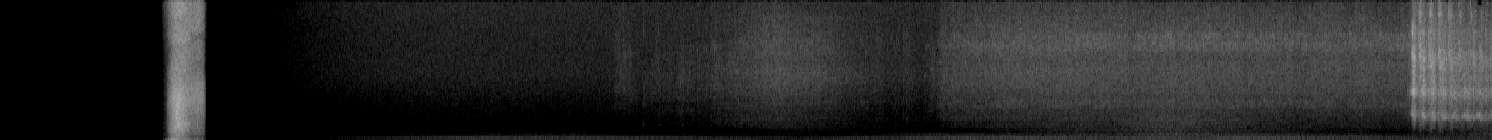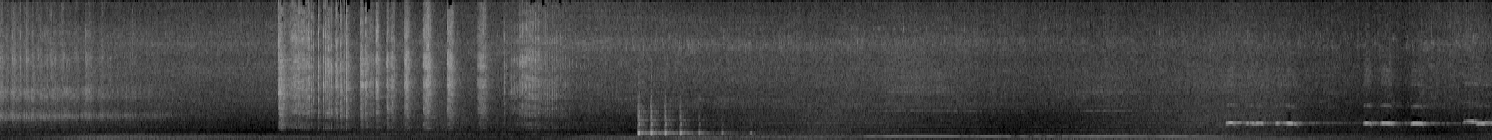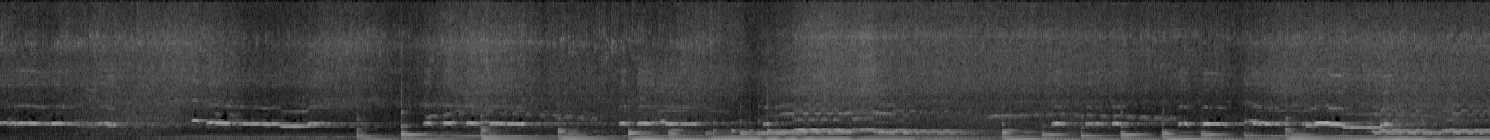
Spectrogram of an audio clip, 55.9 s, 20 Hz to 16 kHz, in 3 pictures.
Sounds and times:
Flute: 26.6 - 55.9
Whistle: 29.4 - 55.9.

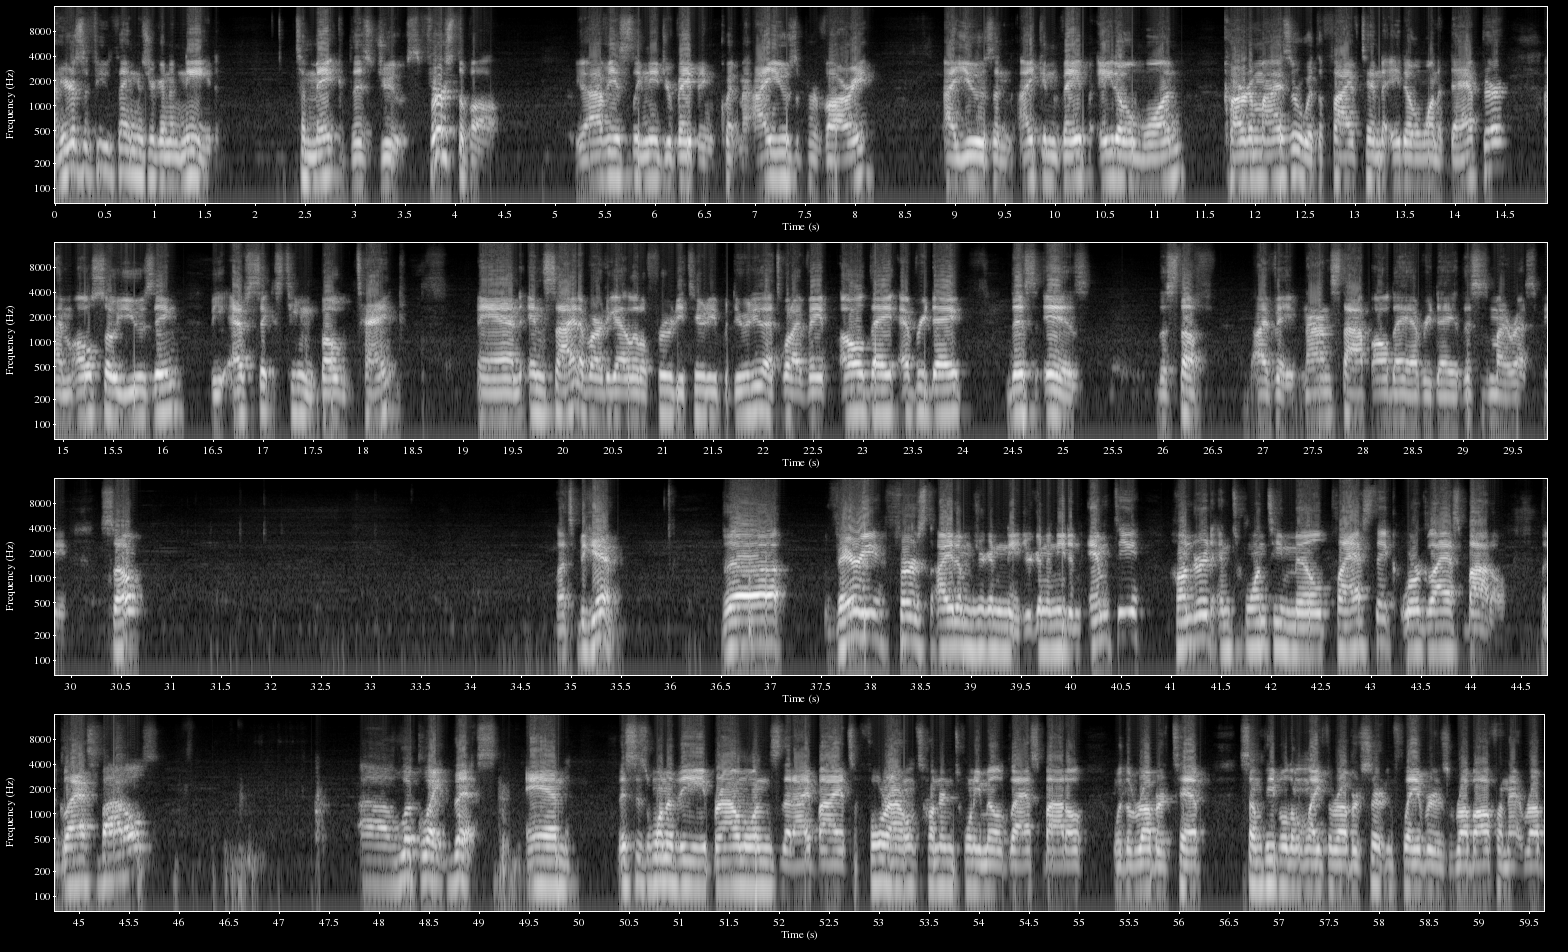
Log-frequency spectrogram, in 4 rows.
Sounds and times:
Speech: 0.0 - 1.6, 2.3 - 4.4, 5.2 - 8.2, 8.9 - 18.4, 19.2 - 25.2, 26.0 - 30.7, 34.9 - 35.5, 36.5 - 45.8, 47.8 - 59.6.

